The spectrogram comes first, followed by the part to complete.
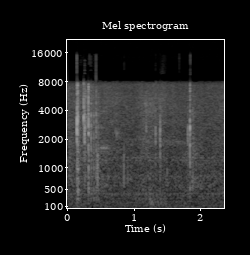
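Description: A few light, irregular clicks and taps over faint room hiss: a quick cluster at the start and another near the end.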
